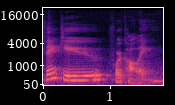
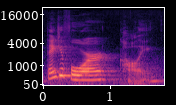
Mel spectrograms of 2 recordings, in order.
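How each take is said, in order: First: The pause comes right after 'thank you'. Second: The pause comes right after 'thank you for'. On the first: The speaker calls it right. "it's got to be" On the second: The speaker calls it wrong. "It cannot be"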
